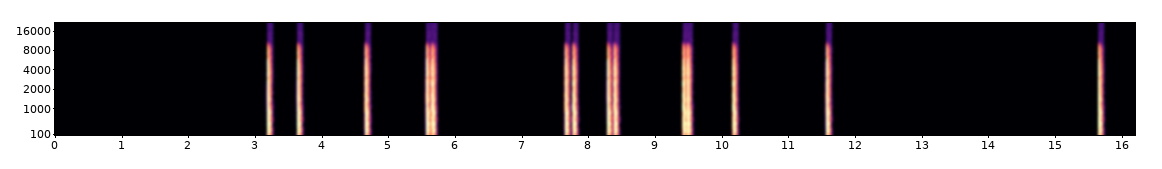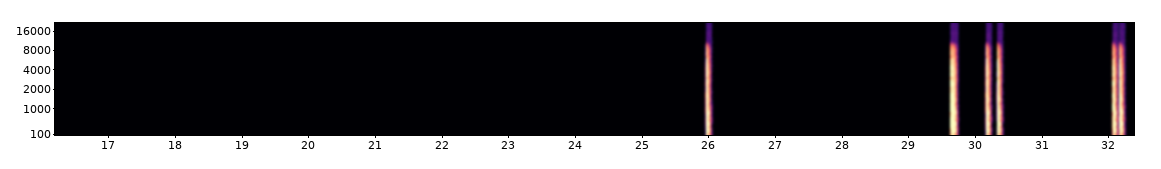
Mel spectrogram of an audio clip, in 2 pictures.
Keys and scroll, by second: 12.5 super+Tab, 15.0 Tab.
